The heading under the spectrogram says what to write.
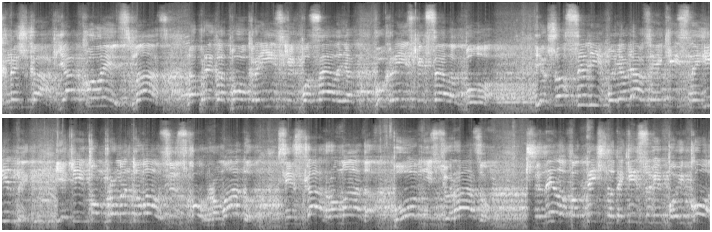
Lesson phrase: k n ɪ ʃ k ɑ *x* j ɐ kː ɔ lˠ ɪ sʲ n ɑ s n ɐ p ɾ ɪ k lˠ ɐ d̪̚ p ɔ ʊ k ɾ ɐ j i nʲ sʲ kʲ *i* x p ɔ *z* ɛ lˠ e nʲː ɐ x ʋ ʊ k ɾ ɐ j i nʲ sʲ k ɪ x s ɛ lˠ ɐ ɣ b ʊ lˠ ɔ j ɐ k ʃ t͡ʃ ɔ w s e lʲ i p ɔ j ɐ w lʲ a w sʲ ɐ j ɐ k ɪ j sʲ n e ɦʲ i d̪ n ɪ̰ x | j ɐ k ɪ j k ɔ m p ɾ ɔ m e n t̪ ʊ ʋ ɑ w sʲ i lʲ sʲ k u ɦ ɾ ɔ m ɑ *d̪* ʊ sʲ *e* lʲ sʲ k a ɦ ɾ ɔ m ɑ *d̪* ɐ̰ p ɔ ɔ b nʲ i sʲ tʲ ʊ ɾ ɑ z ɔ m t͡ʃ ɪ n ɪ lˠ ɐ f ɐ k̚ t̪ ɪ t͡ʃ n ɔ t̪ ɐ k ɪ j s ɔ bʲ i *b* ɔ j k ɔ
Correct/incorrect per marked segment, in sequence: correct, incorrect: ɪ, incorrect: s, correct, incorrect: i, correct, correct

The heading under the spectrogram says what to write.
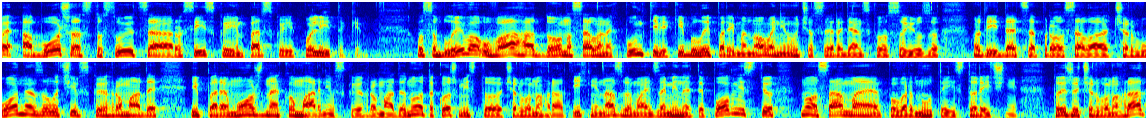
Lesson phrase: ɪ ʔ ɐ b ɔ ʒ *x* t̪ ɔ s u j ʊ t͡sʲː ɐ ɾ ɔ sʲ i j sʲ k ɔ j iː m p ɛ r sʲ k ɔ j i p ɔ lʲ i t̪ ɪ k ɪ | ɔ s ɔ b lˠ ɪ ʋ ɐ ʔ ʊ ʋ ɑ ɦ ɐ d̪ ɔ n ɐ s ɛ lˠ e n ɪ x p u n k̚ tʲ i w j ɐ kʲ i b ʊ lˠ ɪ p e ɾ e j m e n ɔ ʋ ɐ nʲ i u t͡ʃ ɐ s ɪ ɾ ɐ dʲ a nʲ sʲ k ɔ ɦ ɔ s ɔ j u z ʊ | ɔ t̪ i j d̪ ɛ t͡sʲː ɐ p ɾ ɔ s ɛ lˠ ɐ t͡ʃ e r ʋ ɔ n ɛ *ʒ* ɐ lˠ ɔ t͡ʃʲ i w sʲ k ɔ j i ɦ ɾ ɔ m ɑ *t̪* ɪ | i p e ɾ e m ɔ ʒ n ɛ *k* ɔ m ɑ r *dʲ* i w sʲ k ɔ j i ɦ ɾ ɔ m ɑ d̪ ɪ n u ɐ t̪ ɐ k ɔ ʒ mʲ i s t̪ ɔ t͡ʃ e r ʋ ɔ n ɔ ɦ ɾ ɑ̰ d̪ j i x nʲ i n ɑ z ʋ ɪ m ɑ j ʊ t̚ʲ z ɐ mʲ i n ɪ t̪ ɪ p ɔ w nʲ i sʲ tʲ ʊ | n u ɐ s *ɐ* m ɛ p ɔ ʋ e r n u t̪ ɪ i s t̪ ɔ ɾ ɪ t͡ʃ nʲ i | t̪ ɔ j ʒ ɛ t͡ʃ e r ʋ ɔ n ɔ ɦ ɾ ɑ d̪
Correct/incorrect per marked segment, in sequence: incorrect: s, incorrect: z, incorrect: d̪, correct, incorrect: nʲ, incorrect: ɑ

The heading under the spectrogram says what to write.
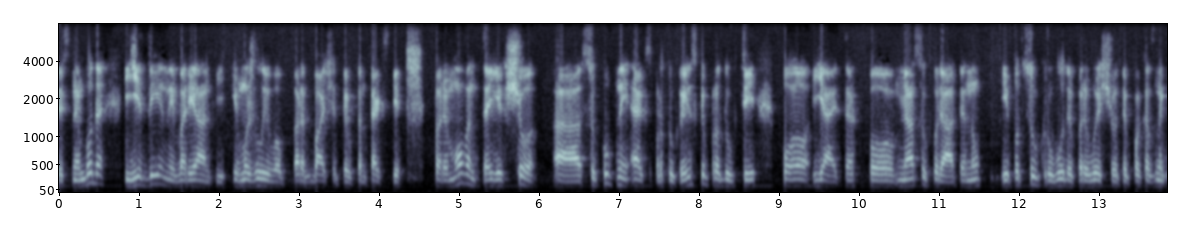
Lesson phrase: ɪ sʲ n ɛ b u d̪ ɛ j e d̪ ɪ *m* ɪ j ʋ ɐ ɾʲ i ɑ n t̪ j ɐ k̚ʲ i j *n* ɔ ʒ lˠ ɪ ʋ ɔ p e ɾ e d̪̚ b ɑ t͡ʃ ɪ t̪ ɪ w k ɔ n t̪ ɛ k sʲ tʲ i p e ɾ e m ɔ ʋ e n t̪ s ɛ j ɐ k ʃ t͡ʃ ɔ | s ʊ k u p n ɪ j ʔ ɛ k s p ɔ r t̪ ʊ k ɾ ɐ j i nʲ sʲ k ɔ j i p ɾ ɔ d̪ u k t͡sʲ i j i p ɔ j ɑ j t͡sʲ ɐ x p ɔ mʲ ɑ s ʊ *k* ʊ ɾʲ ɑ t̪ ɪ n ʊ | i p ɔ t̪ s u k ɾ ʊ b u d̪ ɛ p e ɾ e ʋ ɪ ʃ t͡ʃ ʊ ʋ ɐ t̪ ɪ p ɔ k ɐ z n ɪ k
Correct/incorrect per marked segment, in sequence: incorrect: n, incorrect: m, correct

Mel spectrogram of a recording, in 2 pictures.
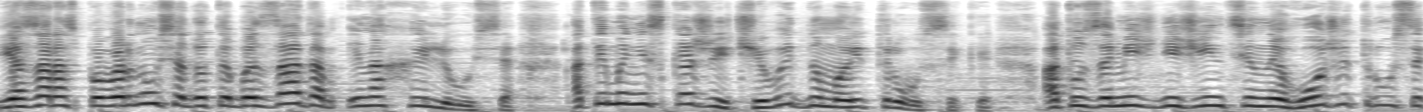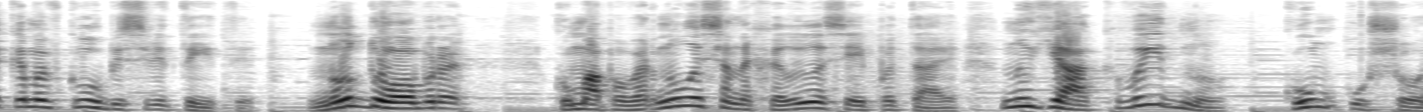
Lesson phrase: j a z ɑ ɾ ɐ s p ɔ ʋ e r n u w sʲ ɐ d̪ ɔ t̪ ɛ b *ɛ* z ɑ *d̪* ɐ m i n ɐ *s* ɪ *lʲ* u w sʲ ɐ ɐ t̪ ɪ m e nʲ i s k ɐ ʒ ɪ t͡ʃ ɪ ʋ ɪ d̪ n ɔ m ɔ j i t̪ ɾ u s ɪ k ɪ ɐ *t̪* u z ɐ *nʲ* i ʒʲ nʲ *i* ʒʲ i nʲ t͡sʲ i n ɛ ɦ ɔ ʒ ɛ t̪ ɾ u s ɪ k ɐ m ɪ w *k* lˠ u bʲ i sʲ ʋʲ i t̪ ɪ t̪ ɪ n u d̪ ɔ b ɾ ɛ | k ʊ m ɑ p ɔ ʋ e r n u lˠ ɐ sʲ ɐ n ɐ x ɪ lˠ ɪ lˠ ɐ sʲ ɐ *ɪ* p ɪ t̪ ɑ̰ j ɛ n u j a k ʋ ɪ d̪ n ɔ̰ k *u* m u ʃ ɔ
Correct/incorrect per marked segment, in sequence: correct, correct, incorrect: x, correct, correct, incorrect: mʲ, correct, correct, incorrect: i, correct

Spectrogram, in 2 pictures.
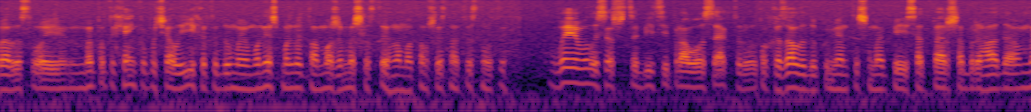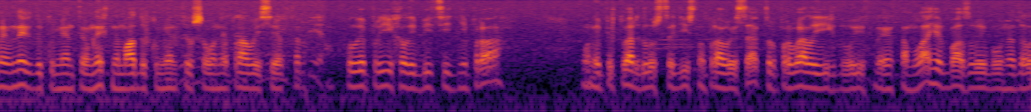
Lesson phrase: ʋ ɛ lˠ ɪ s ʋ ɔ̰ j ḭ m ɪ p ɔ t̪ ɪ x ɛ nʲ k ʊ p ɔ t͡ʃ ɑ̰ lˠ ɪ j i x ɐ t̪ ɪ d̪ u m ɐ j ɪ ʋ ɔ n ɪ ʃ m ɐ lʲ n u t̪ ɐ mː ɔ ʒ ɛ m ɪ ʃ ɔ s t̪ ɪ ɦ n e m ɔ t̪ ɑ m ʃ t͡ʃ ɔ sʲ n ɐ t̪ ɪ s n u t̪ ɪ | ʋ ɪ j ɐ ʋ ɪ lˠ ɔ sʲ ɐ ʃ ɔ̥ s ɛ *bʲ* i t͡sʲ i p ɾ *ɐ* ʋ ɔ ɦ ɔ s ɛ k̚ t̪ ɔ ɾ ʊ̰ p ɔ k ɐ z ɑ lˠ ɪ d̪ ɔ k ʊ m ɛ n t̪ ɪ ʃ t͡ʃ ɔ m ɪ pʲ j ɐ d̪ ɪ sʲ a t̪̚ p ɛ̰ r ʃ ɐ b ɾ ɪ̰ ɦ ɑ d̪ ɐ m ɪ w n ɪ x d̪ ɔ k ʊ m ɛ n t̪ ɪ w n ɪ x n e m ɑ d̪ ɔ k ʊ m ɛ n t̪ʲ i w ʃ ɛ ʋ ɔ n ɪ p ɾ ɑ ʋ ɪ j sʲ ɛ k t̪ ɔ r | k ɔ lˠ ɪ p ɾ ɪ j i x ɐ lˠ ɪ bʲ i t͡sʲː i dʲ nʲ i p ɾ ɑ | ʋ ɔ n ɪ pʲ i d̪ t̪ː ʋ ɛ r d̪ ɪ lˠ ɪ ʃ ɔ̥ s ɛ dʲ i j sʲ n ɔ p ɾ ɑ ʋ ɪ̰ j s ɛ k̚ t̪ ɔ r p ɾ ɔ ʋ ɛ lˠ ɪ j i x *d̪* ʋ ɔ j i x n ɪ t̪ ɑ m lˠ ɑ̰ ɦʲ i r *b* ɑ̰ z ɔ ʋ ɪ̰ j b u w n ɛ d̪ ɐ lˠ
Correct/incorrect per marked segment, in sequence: correct, incorrect: ɑ, correct, correct

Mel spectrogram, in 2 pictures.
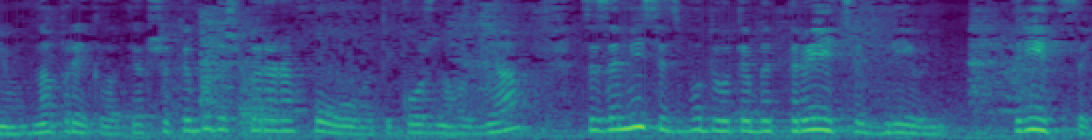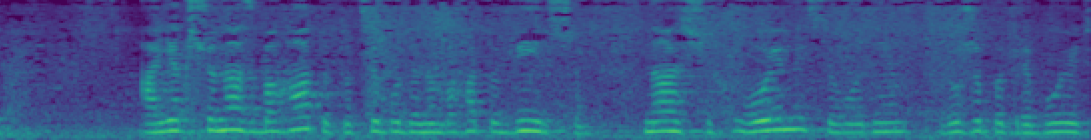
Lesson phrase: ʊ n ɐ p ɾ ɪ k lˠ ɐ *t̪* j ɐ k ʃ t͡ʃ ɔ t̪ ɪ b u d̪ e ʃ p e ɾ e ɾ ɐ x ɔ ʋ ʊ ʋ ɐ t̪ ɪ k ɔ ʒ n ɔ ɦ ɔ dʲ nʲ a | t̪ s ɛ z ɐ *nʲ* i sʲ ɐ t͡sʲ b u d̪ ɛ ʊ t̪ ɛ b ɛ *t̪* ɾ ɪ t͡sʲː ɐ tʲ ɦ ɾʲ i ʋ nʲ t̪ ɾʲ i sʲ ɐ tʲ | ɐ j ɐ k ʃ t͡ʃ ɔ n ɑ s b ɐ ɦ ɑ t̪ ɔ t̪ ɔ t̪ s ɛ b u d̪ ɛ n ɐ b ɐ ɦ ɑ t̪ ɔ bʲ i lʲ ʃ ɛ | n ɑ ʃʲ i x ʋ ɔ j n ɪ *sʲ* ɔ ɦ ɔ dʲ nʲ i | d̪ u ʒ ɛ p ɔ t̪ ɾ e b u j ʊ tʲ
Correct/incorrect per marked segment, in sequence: incorrect: d̪, incorrect: mʲ, correct, correct

